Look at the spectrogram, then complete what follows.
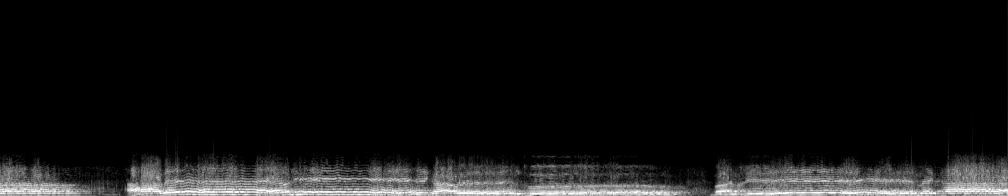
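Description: A voice singing an Ethiopian Orthodox hymn (mezmur) in long drawn-out phrases with a wavering vibrato, pausing briefly about a second and a half in and again near nine seconds.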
